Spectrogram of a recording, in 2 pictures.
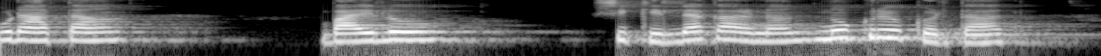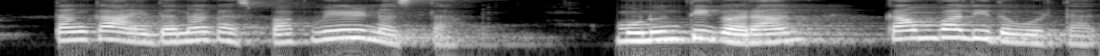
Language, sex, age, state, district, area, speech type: Goan Konkani, female, 45-60, Goa, Bardez, urban, spontaneous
